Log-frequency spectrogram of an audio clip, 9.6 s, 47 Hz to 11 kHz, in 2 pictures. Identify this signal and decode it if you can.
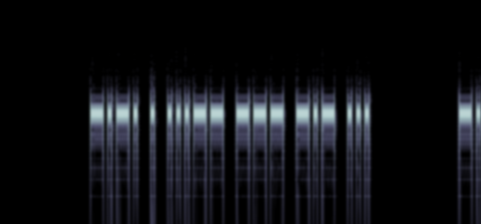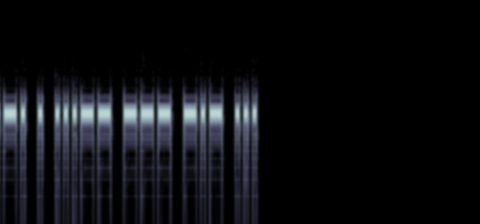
Morse code, heard as a keyed tone, about 28 wpm, 700 Hz. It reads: CE3OKS CE3OKS
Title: DXCC-100 Call Signs - 6 Characters - Repeated 2x - 28wpm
